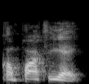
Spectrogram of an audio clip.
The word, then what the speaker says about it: Carpentier: Hop said, I think it's Carpentier, isn't it? Yes, it is. It's pronounced Compartier.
